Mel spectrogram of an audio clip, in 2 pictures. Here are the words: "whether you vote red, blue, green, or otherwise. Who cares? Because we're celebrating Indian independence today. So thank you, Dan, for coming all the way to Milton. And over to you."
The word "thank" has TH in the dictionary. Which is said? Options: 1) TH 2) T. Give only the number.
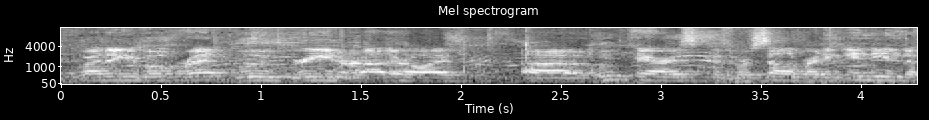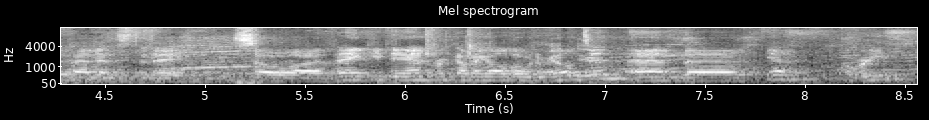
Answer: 1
